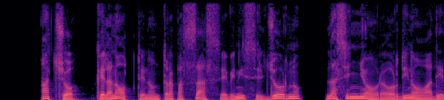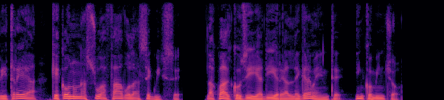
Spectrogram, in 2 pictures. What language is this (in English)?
Italian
